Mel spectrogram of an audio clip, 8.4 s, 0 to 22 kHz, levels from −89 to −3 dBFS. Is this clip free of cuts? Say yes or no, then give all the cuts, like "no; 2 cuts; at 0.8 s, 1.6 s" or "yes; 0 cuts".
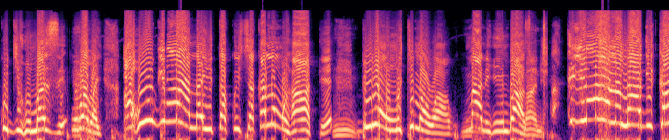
no; 1 cut; at 6.8 s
